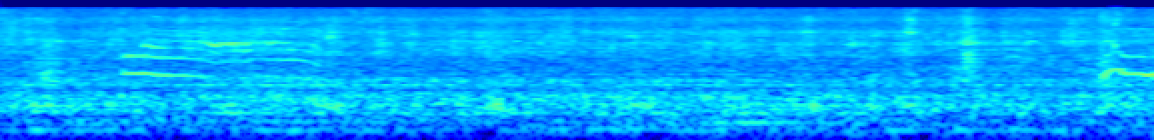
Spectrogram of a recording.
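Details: Ragdoll kittens raised in a home cattery in central Kansas, not caged: thin high mews sliding downward near the start, with another short rising mew at the end over steady room noise and faint clicks.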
